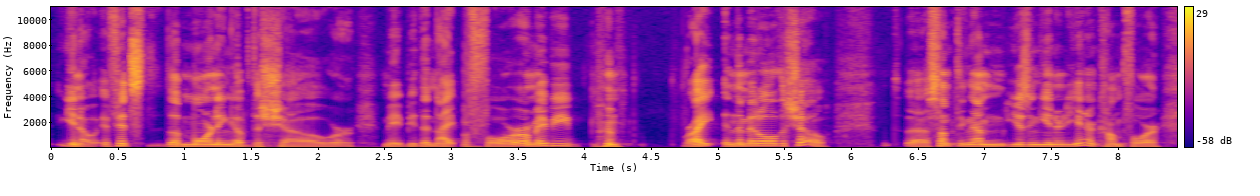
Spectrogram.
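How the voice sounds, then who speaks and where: Man explaining software, dry close sound. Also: mid-range voice, dry recording. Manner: explanatory, rephrases and reiterates points. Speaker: software tutorial presenter. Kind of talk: unscripted screen-share walkthrough.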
